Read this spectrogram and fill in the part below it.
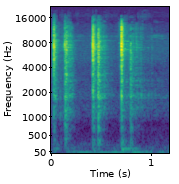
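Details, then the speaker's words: Jeep Gladiator while driving: sharp irregular clicks over low road hum from a loose cheap thin-plastic part of a dash phone mount rattling. "this i don't know if you can hear it is some kind of cheap thin plastic you can hear this thing rattle around while i'm driving"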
